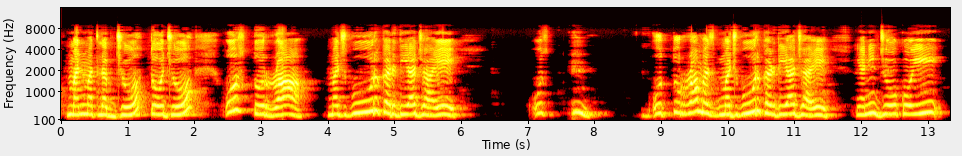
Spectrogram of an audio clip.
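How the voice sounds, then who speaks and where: Woman, Quran teacher, high voice, word-by-word explanation, patient. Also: a bit bright. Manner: slow, explains each Arabic word, then glosses it in Urdu with English words mixed in; asks rhetorical questions to the listener. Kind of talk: word-by-word Arabic grammar and tafseer lesson.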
